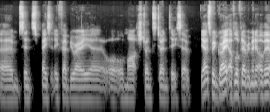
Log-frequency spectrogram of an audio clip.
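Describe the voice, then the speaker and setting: A man with an English accent, very fast pace and monotone, flat intonation. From England, near Chester. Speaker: motorsport journalist. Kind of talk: interview. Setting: podcast interview.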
